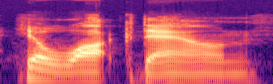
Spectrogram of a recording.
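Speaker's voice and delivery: normal talking voice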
